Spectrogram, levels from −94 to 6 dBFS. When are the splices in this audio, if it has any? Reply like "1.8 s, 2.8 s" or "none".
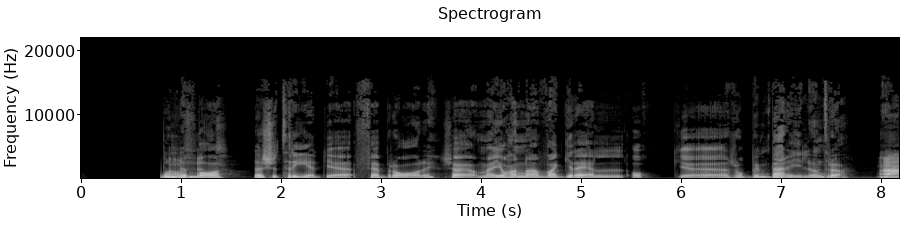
none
